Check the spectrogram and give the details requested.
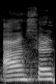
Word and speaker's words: answer: عنا listen and answer the questions. إيش يعني listen يا أول؟ يعني استمع. And و answer حكينا. W تكتب ولا تلفظ. Answer. والإي كمان يعني خفيفة.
